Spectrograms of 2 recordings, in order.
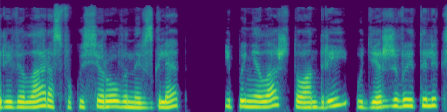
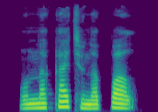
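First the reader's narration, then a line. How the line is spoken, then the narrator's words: Through gritted teeth. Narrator (Russian): процедил Алексей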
